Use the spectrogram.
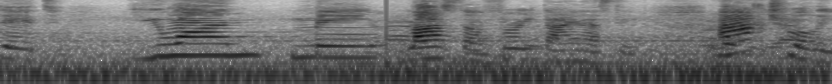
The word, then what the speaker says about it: Yuan: we call yuan mingqing yuan is like the Chinese money the note yuan y u an same character same pronunciation Yuan dynasty the emperor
